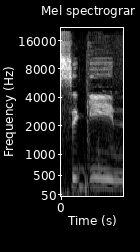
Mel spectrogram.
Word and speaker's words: Seguin: find out how to pronounce it correctly we're pronouncing its eggwin and it's Seguin named after once again so we apologize residents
